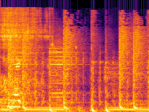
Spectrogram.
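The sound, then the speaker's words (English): Someone sips from a canned ginger-flavored drink, a few short wet slurps and gulps spaced over a couple of seconds, with a steady low hum underneath. “I'm sipping on one right now.”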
